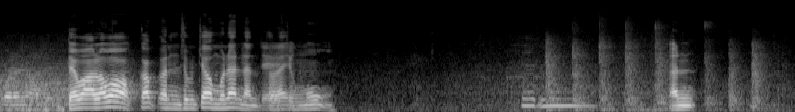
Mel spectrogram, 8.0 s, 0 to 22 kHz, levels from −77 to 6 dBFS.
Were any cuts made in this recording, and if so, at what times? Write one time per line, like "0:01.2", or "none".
0:02.9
